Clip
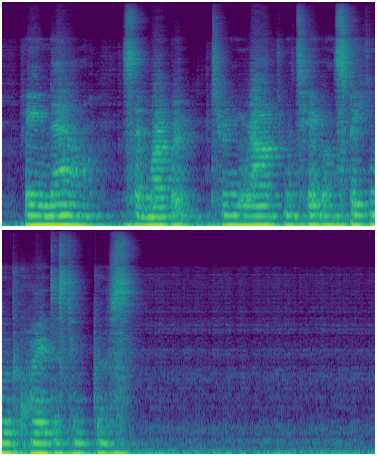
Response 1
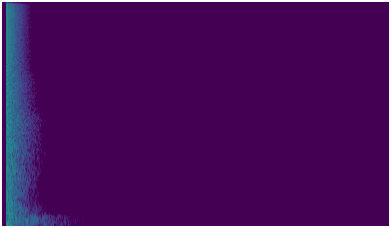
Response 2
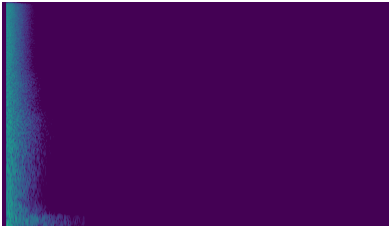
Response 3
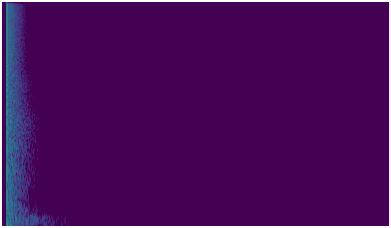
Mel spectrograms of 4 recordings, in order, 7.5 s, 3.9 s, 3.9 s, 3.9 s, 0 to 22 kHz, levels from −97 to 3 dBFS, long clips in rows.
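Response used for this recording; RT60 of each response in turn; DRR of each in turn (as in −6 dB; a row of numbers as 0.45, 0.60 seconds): 1; 0.45, 0.45, 0.45 seconds; −3.0, −11.5, 5.5 decibels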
